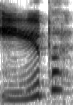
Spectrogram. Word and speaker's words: Ib: It's pronounced Ib, but like with a short E. So like Ib.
